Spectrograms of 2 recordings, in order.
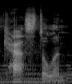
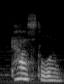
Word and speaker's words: castellan: Oh, Google has told me it's Castellan. Castellan.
